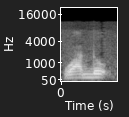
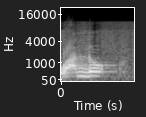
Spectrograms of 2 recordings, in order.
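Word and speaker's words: وَضوء: Bacanya cuma dikit doang, antara waw sama wu. Wa sama wu. Satu wudhu, satu waduk.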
